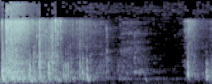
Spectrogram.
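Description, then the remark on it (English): A lamp is smashed in a loud crash of breaking glass, with scattered pieces tinkling and clattering as it fades, then a brief second clatter near the end. “So you smashed the lamp.”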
